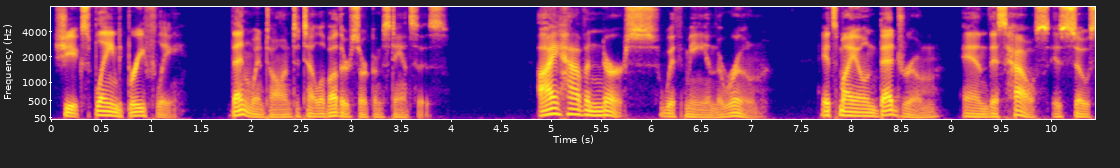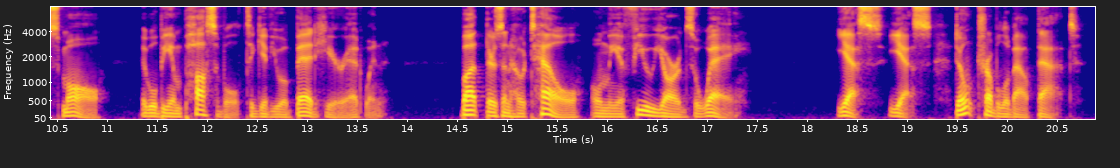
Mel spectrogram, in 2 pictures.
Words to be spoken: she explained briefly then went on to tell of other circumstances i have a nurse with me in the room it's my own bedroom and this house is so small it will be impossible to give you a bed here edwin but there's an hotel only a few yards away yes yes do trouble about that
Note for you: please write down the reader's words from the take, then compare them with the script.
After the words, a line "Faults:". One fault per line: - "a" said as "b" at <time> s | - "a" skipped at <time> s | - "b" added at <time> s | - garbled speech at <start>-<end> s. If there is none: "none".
she explained briefly then went on to tell of other circumstances i have a nurse with me in the room it's my own bedroom and this house is so small it will be impossible to give you a bed here edwin but there's an hotel only a few yards away yes yes don't trouble about that
Faults:
- "do" said as "don't" at 19.5 s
